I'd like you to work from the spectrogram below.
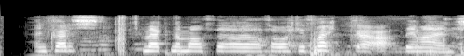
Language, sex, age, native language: Icelandic, female, 12, Icelandic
